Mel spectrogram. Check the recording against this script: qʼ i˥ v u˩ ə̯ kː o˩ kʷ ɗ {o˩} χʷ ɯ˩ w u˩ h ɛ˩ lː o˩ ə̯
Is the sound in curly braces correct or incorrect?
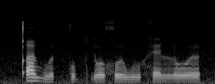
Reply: correct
